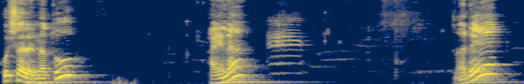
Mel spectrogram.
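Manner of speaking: squeaky high praise, rising questions. Real, not acted. Owner praising sulking pet to coax him, high cooing.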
